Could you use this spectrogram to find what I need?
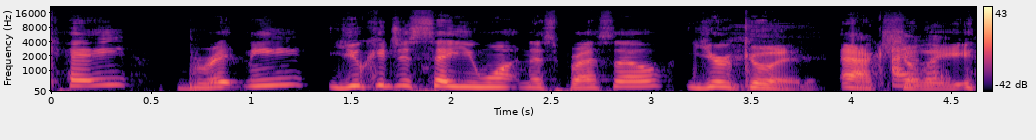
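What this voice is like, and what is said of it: Usual voice. Nothing is said of it.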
